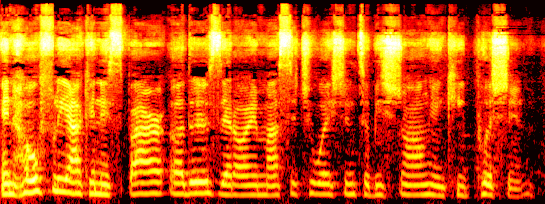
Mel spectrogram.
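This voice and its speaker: A woman with an American accent, medium in pitch, at a moderate pace. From Texas, Houston. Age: 30s. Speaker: vlogger. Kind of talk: channel introduction.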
